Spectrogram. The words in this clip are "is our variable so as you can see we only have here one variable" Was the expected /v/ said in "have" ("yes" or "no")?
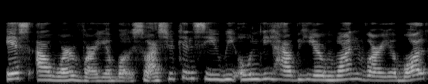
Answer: yes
